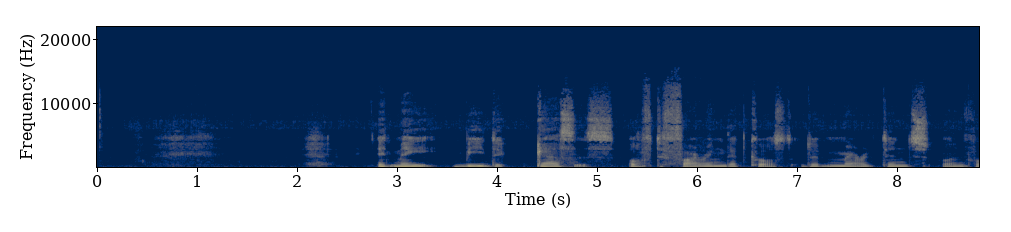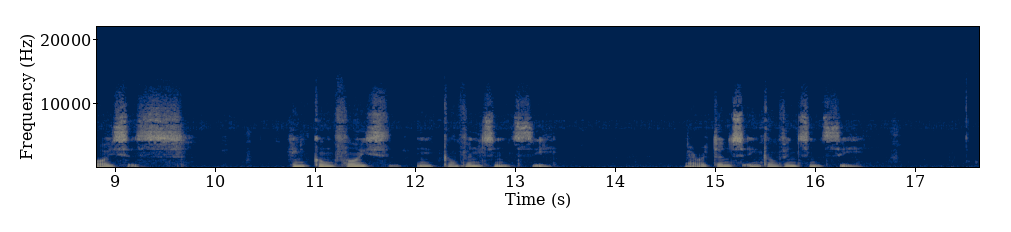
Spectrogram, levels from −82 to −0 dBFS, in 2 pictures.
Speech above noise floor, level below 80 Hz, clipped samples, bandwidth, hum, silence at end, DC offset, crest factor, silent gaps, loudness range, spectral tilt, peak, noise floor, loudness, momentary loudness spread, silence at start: 35 dB; -70 dBFS; under 0.1%; 14.5 kHz; none; 0.8 s; under 0.1%; 24 dB; none; 4 LU; -4 dB/octave; -18 dBFS; -74 dBFS; -39 LUFS; 16 LU; 0.65 s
